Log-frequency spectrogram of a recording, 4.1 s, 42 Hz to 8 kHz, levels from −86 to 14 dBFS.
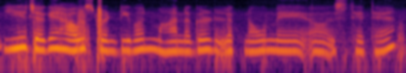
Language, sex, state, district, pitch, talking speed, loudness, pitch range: Hindi, female, Uttar Pradesh, Lucknow, 215 Hz, 160 wpm, -21 LUFS, 205-235 Hz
